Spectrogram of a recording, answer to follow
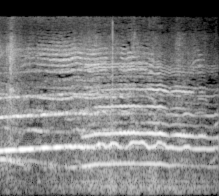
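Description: Several roller-coaster riders screaming together in long held screams over the rumble and rush of the moving train.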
